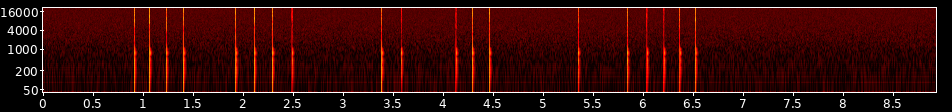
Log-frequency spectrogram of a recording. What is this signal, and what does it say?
Tap code, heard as knocks on wood, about 6 knocks a second. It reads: THE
